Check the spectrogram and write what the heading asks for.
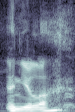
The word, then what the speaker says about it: Eniola: So we'll circle back to you, Ruth, but for now, let's, Okay, Eniola, sorry, did I pronounce that right? Yes, Eniola.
